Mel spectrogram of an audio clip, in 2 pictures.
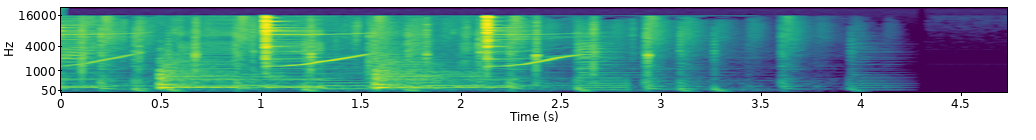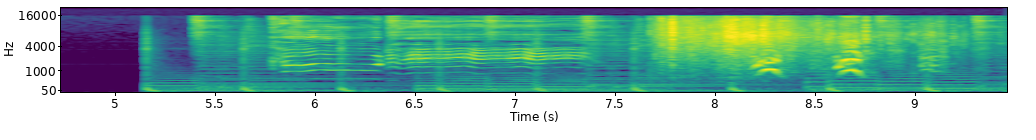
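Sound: dog barking and whimpering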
